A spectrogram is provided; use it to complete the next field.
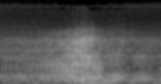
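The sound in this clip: An AJS racing motorcycle speeds past on a lap, its engine a buzzing, harmonic drone that swells to a peak near the midpoint and then eases off, heard alone with no voices.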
